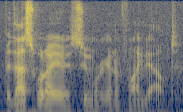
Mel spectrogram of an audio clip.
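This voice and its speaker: A man's voice: low-pitched, lively intonation, fast talker, gravelly, bright, forceful tone, slight background noise. A man giving casual commentary while playing through a video game. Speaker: game streamer.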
